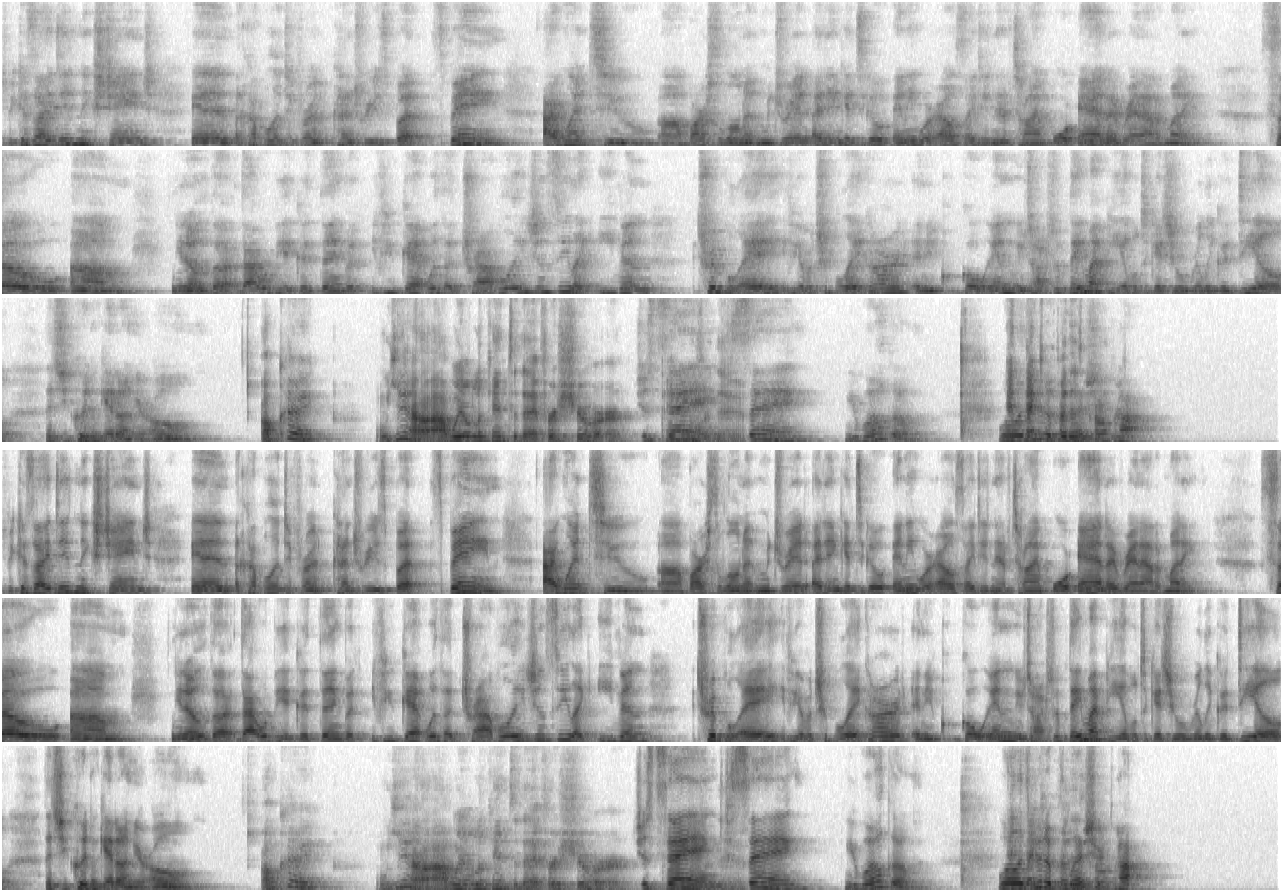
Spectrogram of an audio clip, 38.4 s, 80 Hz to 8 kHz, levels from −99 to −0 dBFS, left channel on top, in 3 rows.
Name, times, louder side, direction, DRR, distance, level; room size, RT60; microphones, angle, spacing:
voice 1, 0.0-4.1 4.5-12.0 12.6-19.2 19.8-27.5 31.9-33.6 34.0-34.7 35.6-36.9, right 4 dB, 70° right, 9 dB, 0.4 m, -29 dB
voice 2, 28.2-28.7 29.3-31.8 32.2-33.0 35.2-36.9, left 3 dB, 80° left, 7 dB, 0.5 m, -30 dB
4.2 x 2.1 x 4.0 m, 0.66 s
head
